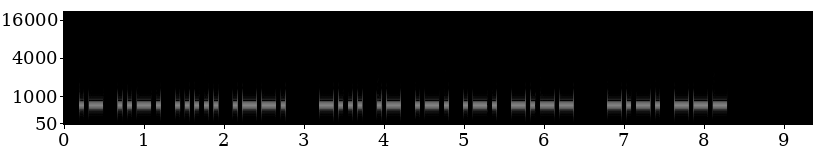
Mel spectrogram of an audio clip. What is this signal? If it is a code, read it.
Morse code, heard as a keyed tone, about 20 wpm, 700 Hz. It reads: AF5P BARRY CO
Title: K1USN SST QSO Practice - 20wpm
